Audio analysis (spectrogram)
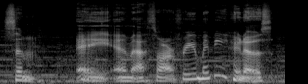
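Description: A raspy-voiced woman in her forties talking casually in a rambling personal vlog at home, with many fillers. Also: fairly low pitch, very animated, slow, faint music behind. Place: home with TV music in another room.

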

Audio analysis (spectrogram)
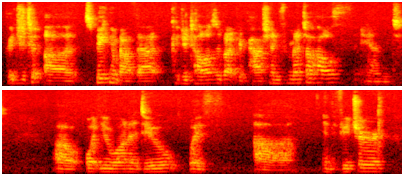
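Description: A man's voice: medium pitch, moderate pace, fairly bright tone, low-quality recording. A man hosting a podcast interview, introducing and putting questions to a guest. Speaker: podcast host.

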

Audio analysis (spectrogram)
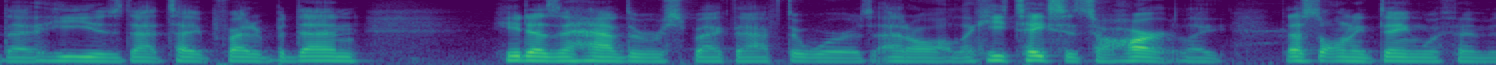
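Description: A man co-hosting a casual podcast chat about fights, swearing freely and rambling with quick restarts. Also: mid-range voice, dry recording. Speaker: podcast co-host.

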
